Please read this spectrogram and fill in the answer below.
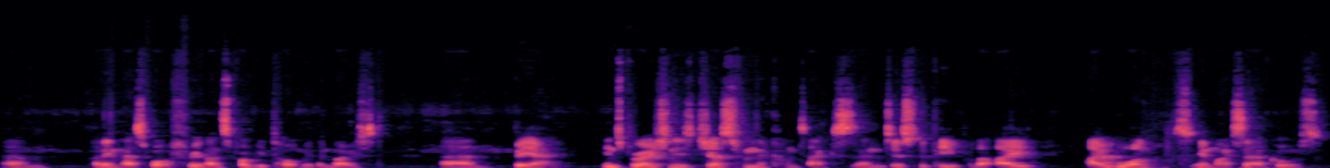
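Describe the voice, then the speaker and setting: A low-voiced man chatting easily as a podcast guest. He rambles in a relaxed way, with frequent fillers and restarts. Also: normal speed, breathy edge, low-quality recording. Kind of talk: casual interview chat.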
